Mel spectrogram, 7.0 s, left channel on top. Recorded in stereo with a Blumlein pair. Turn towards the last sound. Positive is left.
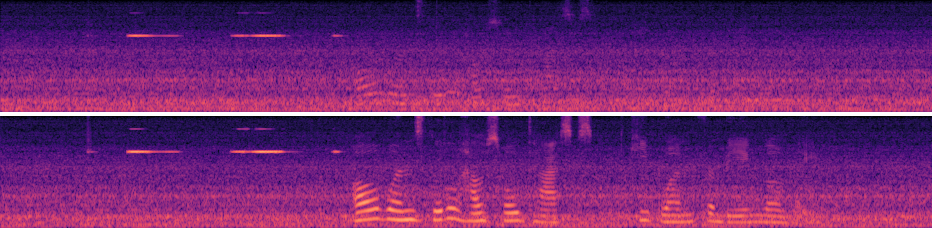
turn(degrees=-35)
